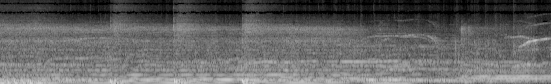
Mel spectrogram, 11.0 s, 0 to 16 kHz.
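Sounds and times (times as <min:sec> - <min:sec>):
crowd shouting and whooping: 0:00.0 - 0:11.0
live rock band: 0:00.0 - 0:11.0
rising whistle: 0:10.0 - 0:11.0.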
